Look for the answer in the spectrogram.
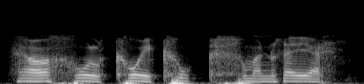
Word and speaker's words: Hulk: Nästa namn du får säg dina tankar om är Hulk, eller Huik som Elisa Palha i SVTs VM-studio 2014 fick oss att börja säga att han uttalas så.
